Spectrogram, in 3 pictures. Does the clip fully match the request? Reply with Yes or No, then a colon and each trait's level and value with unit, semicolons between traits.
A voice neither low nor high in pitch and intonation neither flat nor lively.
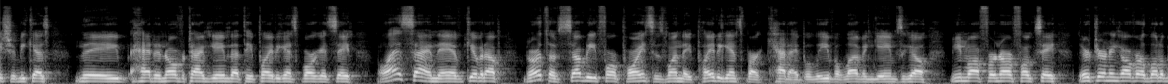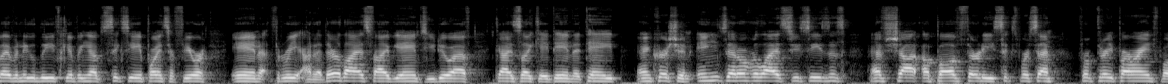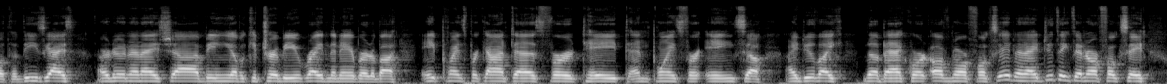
No: medium, 145 Hz; narrow, 1.6 semitones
